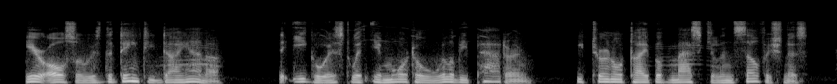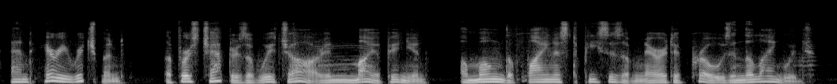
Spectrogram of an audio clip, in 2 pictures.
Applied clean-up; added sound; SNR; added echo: neural mask model RNNoise.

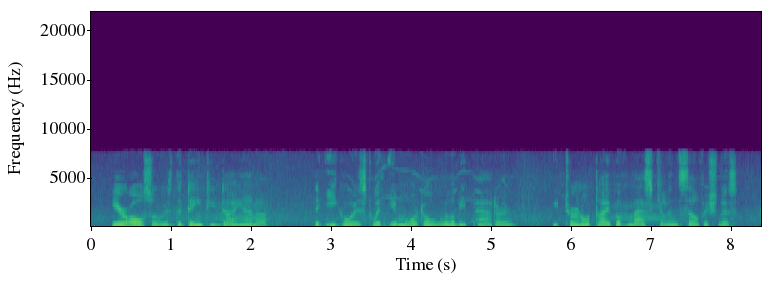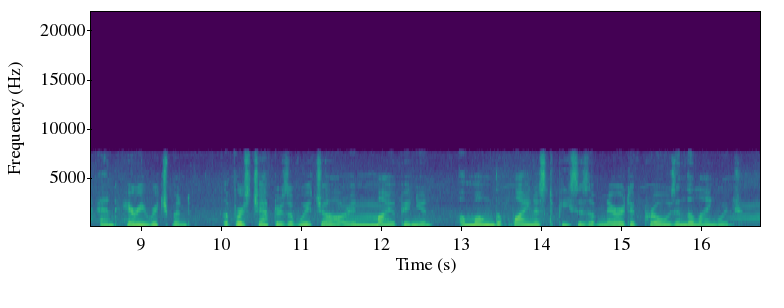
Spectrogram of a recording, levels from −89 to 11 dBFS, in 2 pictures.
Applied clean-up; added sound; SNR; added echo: none; Meow + Waves, surf; 20 dB; none.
